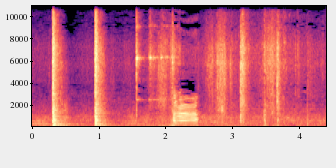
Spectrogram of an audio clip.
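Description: Hammer driving a chisel against a steel ammo can to knock off its spot-welded top latch. Two sharp, ringing metal blows come about two-thirds of a second apart near the start, followed later by a few lighter taps.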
